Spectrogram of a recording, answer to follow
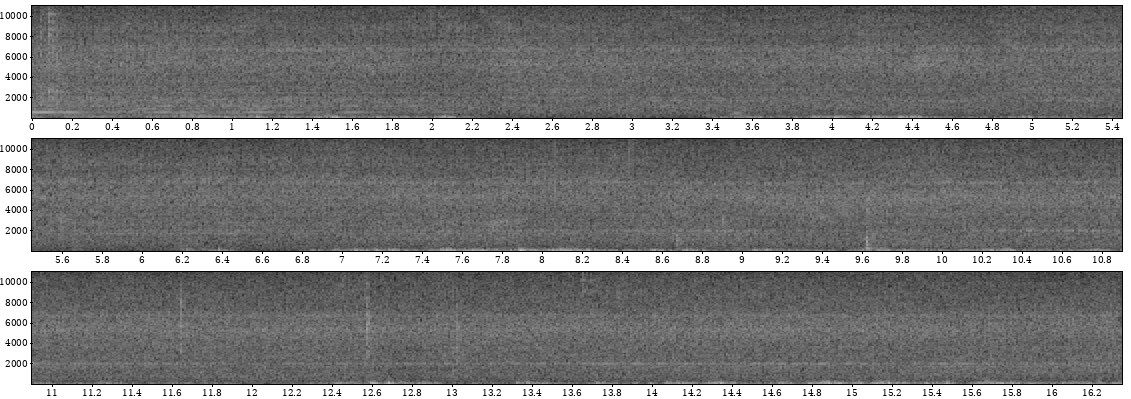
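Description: A sung hymn note fades out in the first second, then low, uneven rumbling of air buffeting the microphone.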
